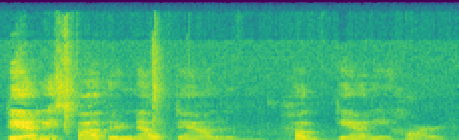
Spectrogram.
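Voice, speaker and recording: Older woman, unhurried children's read-aloud, gentle simple phrasing, echoey room. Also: medium pitch, lively intonation. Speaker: storytelling grandmother reading picture books to children. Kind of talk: children's read-aloud and chat to young listeners. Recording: echoey room with background noise.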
